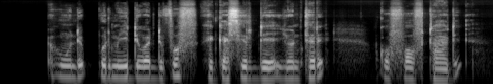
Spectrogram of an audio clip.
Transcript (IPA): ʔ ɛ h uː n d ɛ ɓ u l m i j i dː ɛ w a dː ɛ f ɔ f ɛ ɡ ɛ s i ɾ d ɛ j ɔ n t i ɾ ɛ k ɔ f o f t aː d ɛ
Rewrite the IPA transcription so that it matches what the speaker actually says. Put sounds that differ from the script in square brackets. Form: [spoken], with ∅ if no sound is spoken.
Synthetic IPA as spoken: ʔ ɛ h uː n d ɛ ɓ u [ɾ] m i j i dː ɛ w a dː ɛ f ɔ f ɛ ɡ [a] s i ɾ d ɛ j ɔ n t [ɛ] ɾ ɛ k ɔ f [ɔ] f t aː d ɛ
